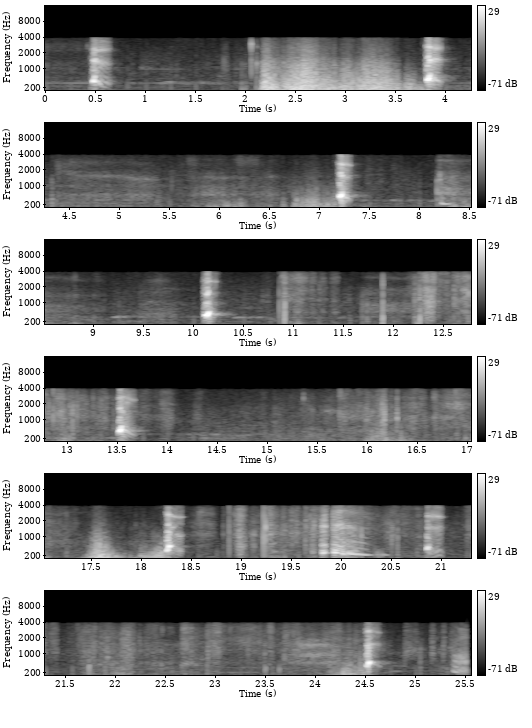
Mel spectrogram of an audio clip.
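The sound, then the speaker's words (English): A long series of loud, abrupt hiccups, the fourth bout of the day, hard but not painful, at irregular intervals, each a sharp jolt of breath, with a few softer breathy sounds and a rougher burst early on between them. “As you can tell, they're pretty loud today.”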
